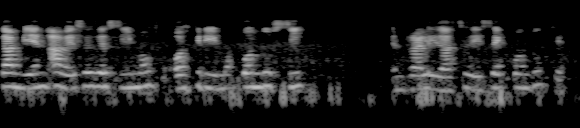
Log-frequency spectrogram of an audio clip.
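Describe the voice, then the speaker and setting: A woman teacher giving a spoken lesson on grammar and usage, explaining slowly with pauses and fillers. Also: a little high, level tone, a bit bright. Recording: dull lo-fi audio with background noise.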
